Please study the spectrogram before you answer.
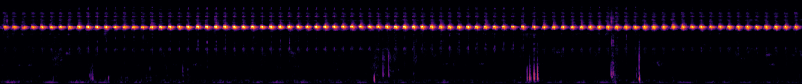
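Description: A night insect gives a high, thin, buzzy trill in steady pulses, about four each second.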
